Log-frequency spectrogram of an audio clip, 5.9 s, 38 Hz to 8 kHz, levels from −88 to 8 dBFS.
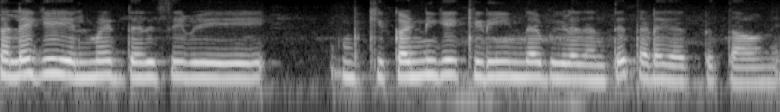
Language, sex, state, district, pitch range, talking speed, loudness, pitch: Kannada, female, Karnataka, Belgaum, 195-220 Hz, 80 wpm, -16 LUFS, 205 Hz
